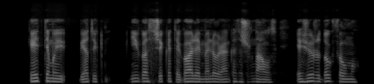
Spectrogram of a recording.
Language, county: Lithuanian, Kaunas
